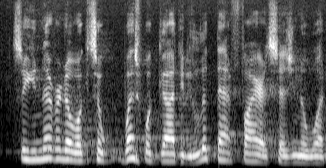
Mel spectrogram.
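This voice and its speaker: Very fast and with very wide pitch swings, a man talks in an American accent with a dark, mellow tone. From Pennsylvania, US. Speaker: worship leader and singer. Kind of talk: testimony in church service.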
